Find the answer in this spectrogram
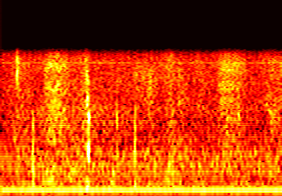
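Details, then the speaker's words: One-month-old infant hiccuping while feeding. A sharp little hiccup with fainter catches around it, over a steady room hum: hiccups. "It's very frustrating when I'm trying to eat And I get to hiccups isn't it"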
